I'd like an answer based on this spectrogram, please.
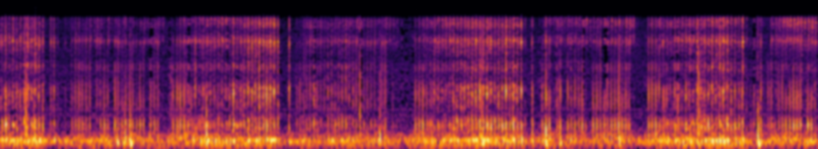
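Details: Cat purring at changing strength: a dense low throbbing hum broken by short pauses for breath, one sharper break near the middle, otherwise steady.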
